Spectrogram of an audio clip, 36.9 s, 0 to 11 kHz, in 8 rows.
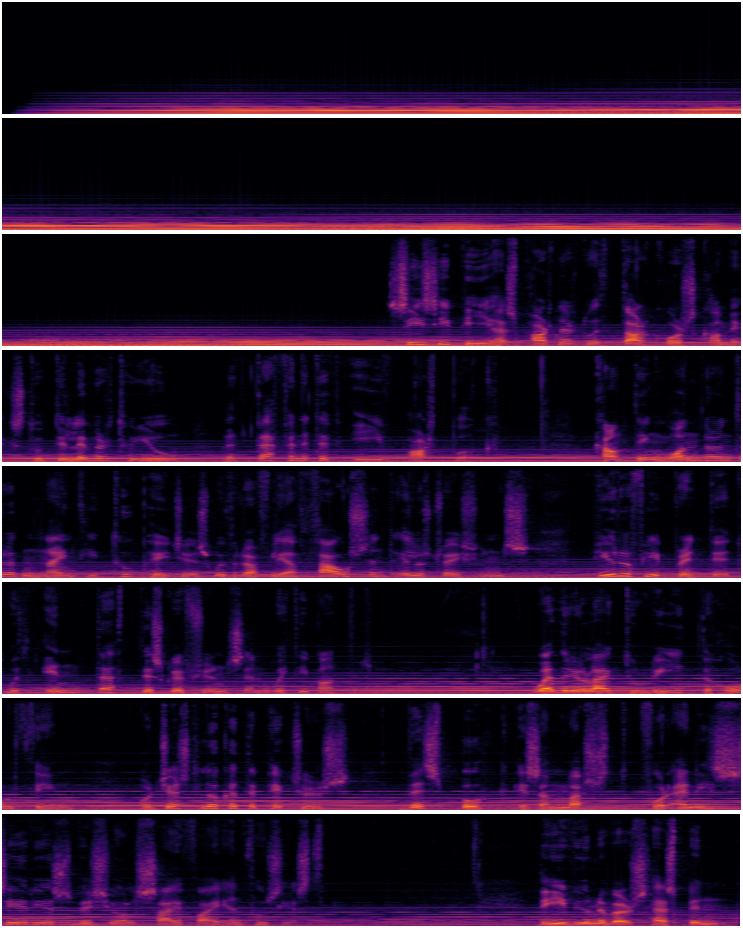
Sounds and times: Music: 0.0 - 36.9.

